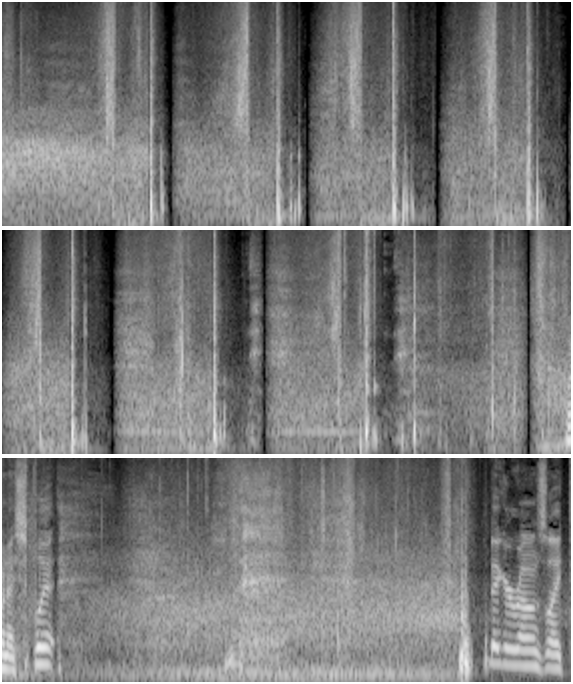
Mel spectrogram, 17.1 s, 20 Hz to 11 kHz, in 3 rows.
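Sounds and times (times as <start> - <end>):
rushing swing noise: 0.0 - 16.2
splitting maul striking wood: 5.2 - 6.6.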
